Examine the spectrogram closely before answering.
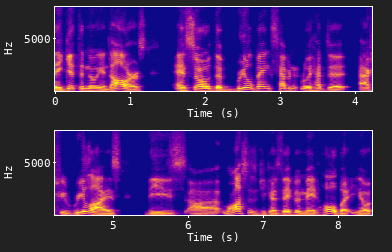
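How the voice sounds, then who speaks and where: Against a quiet background, a man with a fairly high pitch talks at a moderate pace, using ordinary pitch variation. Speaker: financial advisor and commentator. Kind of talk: casual podcast conversation. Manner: mumbling; animated.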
